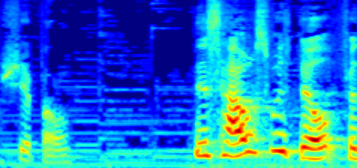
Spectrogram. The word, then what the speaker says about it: SHPO: barn using recommendations from the New York SHPO (pronounced "ship-o").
